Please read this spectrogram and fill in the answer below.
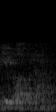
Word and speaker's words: Ilona: But that's why my name is spelled with an I, and it's like Ilona. Because in Finland, our I is pronounced like E.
